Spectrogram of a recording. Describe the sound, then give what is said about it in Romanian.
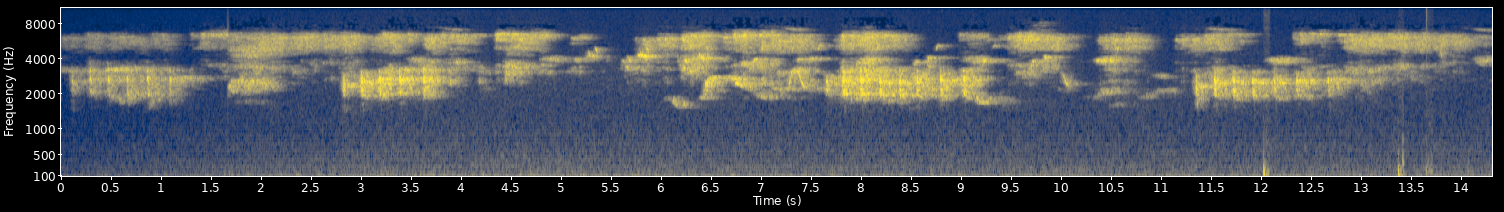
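Calm forest ambience recorded in a forest near Bucharest, with a steady chorus of birds chirping and insects trilling, the sounds dense and continuous but fairly soft, with no talking and only an occasional faint tick. “Eu am încercat asta și mi-a luat câteva ore să înregistrez câteva minute de liniște într-o pădure de lângă București.”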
